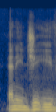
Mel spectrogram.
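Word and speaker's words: Negev: in the ne neg I think it's pronounced negtive NE gev it's the big desert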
